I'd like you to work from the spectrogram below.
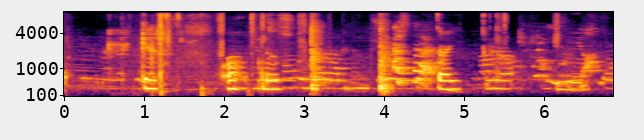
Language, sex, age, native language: Icelandic, male, 18-19, Icelandic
